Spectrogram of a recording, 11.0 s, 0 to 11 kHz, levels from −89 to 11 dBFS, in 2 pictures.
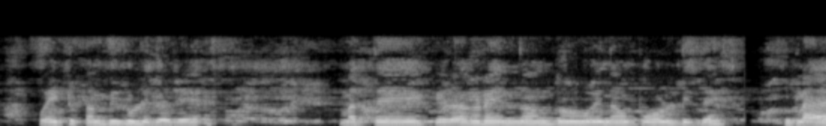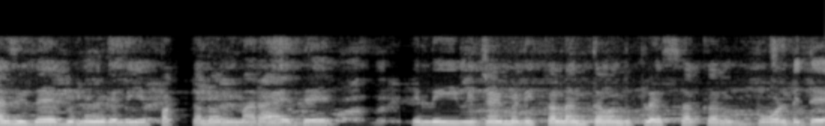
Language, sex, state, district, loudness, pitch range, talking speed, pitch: Kannada, female, Karnataka, Dakshina Kannada, -14 LUFS, 210-230 Hz, 145 wpm, 220 Hz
